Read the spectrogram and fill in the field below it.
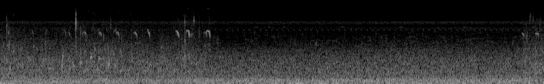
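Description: A quick run of about eight short, high-pitched calls from mandarin ducks in a park in Beijing, China, sounds early on, then fades, over a steady wash of water and outdoor noise. Nobody speaks.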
